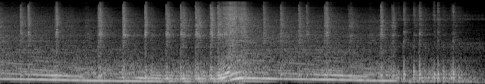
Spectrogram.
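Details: Yamaha Banshee two-stroke with good compression, starting first kick after a detail: crisp idle climbs cleanly on a quick blip and settles back, running evenly with no misfire; sounds good.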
